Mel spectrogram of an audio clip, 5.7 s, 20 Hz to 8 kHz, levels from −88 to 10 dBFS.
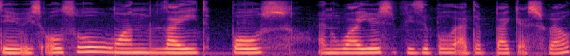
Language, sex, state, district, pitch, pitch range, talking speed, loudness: English, female, Nagaland, Kohima, 215 Hz, 210-225 Hz, 145 wpm, -13 LUFS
